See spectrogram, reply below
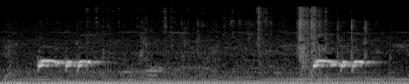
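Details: Song of a local zebra dove that prompts other doves to respond. Two fairly faint stuttering coo phrases about three seconds apart, set against a broad background hum.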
